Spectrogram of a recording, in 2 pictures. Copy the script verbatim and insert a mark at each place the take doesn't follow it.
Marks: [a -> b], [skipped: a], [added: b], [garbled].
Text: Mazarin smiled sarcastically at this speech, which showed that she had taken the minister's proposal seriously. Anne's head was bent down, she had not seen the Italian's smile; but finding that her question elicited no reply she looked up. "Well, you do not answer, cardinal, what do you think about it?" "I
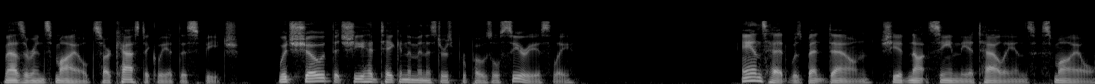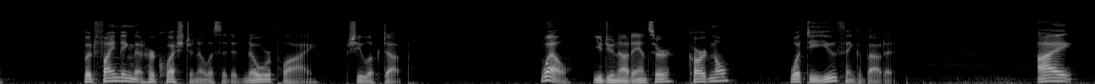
Mazarin smiled sarcastically at this speech, which showed that she had taken the minister's proposal seriously. Anne's head was bent down, she had not seen the Italian's smile; but finding that her question elicited no reply she looked up. "Well, you do not answer, cardinal, what do you think about it?" "I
